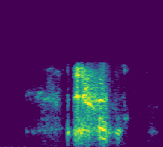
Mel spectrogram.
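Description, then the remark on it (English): A wheezy breath in, then a single harsh, raspy cough that trails off, fairly loud, with no talking around it, in cold weather in Ohio. “Sorry about the cough there, guys.”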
